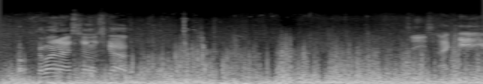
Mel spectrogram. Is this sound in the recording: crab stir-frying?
no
